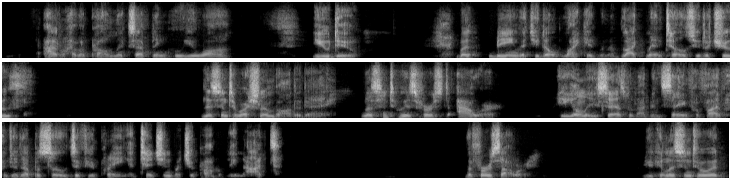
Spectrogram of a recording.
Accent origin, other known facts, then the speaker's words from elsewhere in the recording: United States; I'm African American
